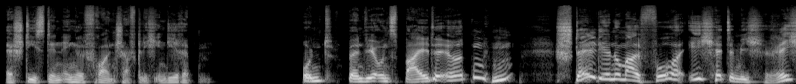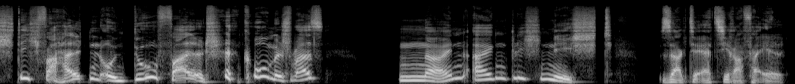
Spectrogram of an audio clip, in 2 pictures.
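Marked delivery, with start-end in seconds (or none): 3.0-11.2 high, loud, animated musing; teasing serpent demon, amused. A narrator's reading. Serpent imagining both got it wrong, amused. 12.0-14.1 high, slow, drawn-out refusal; uneasy disagreement. A narrator's reading. Angel answering the serpent's joke, uneasy.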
